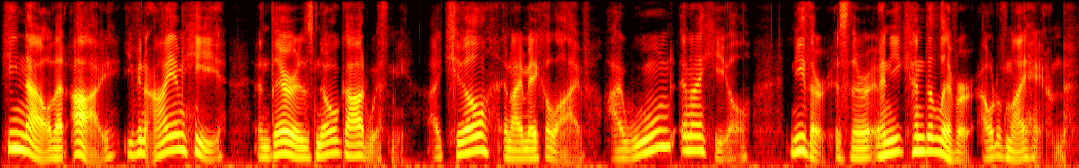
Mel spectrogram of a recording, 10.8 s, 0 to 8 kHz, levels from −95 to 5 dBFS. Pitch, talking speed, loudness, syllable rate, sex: 150 Hz, 200 wpm, -21 LUFS, 5.0 syllables/s, male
